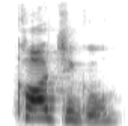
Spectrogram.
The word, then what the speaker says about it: Código: Código. Did you get it right? The stress is on the first syllable. The acute accent should have been a dead giveaway.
